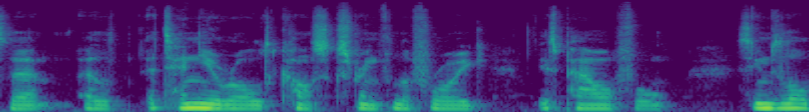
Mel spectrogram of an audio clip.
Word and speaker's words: Laphroaig: they've actually taken to telling you how to pronounce Lefroy on the box now as well and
